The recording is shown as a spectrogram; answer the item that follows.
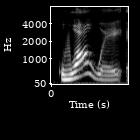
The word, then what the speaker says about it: Huawei: And then earlier in the week, Huawei, am I saying that right? Please, for the love of God, I hope I'm saying that like company right. It is this amazing cell phone. – It is that. That's how you say it.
